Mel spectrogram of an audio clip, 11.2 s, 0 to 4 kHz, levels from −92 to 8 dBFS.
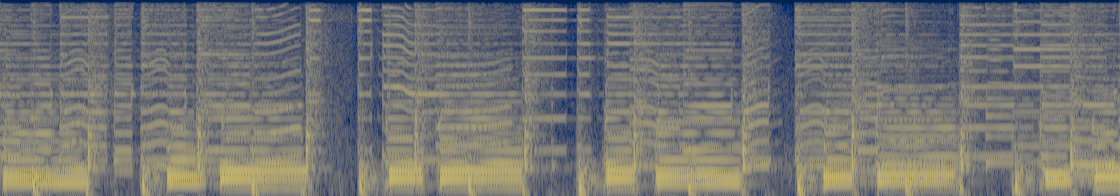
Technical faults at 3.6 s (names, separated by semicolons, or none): comfort noise in place of the background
